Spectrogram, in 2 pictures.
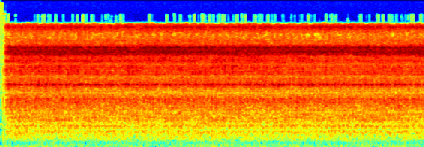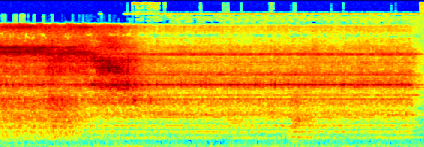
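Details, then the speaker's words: Ultrasonic measurement of a bearing as it is greased: a rough crackly hiss from the dry bearing settles into a smoother, quieter hum as grease goes in. The bearing was losing its grease film and had reached its relubrication point. "En fait, cet exemple-ci, c'est un roulement qui est arrivé en phase de relubrification. Donc il avait perdu, il est en train de perdre son film de graisse, et on arrive au bon moment."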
